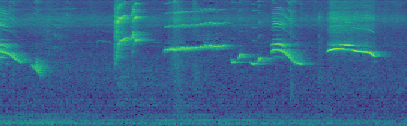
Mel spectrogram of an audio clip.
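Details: Untrained magpie-robin in a cage, kept under daily care, delivers a sequence of sweet sliding whistles, several short buzzy notes and a final loud drawn-out clear whistle.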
